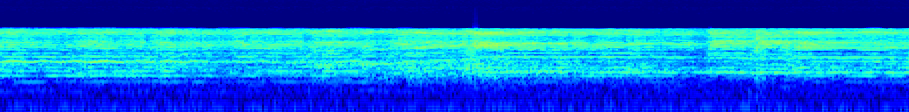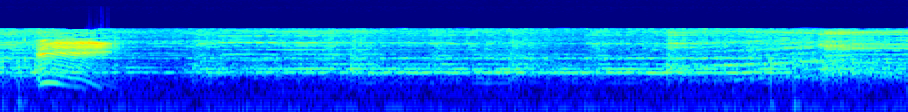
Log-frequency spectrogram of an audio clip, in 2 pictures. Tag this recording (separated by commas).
Music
